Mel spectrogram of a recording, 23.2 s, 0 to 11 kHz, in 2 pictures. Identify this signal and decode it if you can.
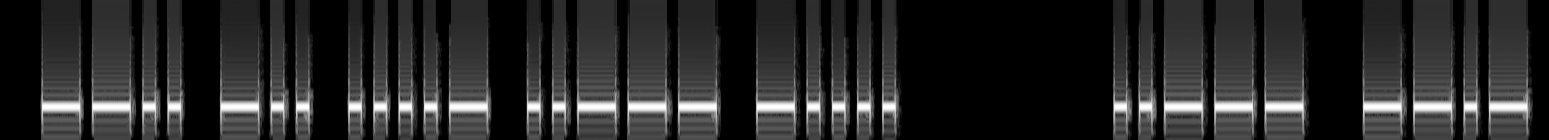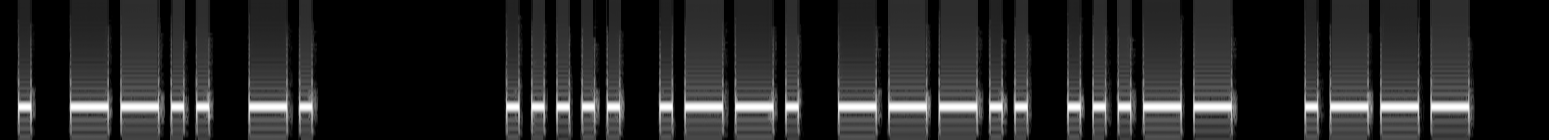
Morse code, heard as a keyed tone, about 13 wpm, 800 Hz. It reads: ZD426 2QEZN 5P83J
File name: CW / DET / 1 9 1500C S A 12wpm 3800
